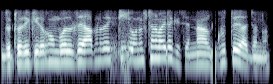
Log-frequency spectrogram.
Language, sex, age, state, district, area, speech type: Bengali, male, 45-60, West Bengal, Purba Medinipur, rural, conversation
